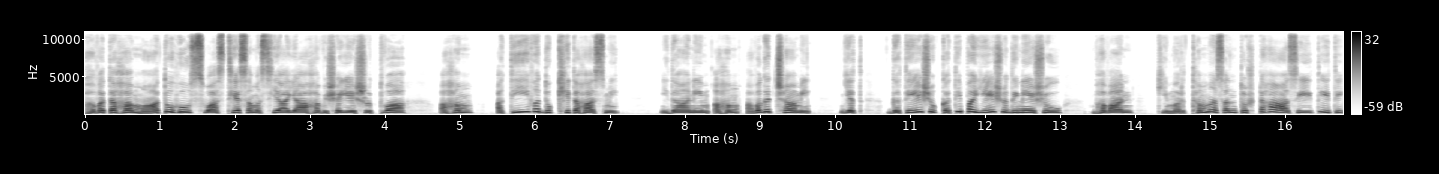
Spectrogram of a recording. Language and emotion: Sanskrit, sad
